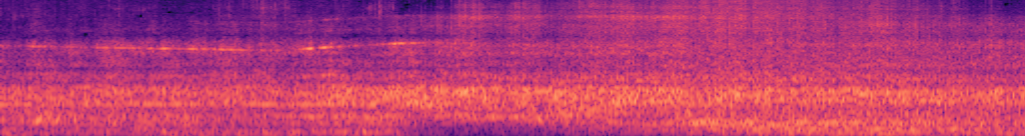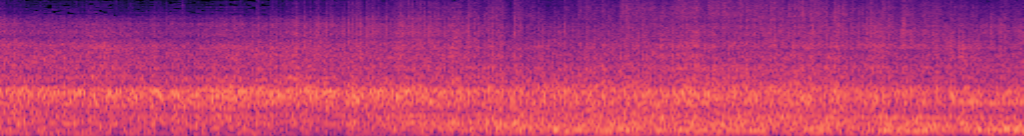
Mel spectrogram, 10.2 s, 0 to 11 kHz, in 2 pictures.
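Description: Lockheed Martin F-35A fighter's Pratt & Whitney F135 turbofan: loud, steady jet engine noise during a display pass, swelling slightly a couple of seconds in.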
